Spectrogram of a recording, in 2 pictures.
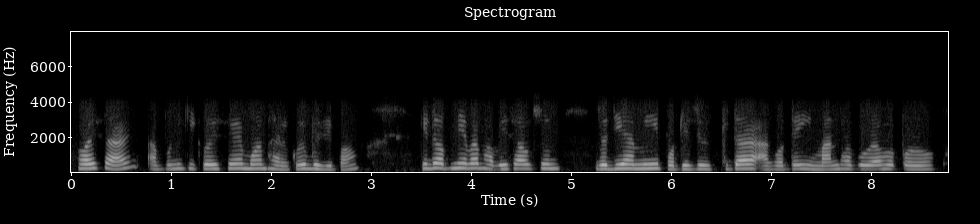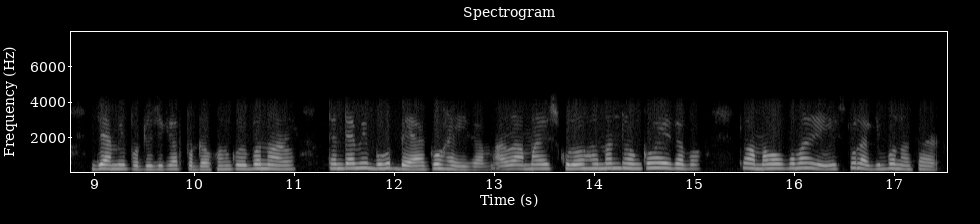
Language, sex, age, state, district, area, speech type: Assamese, female, 18-30, Assam, Jorhat, urban, conversation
